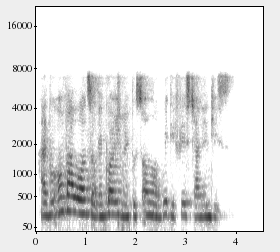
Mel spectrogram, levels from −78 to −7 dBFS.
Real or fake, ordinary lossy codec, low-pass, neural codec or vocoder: fake; Opus, 16 kbps; 7.2 kHz; codec, 16 kHz in and 24 kHz out, 1.1 kbps, FireRedTTS-2 codec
